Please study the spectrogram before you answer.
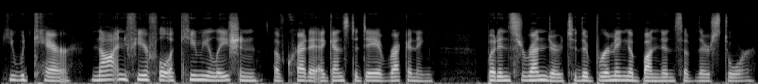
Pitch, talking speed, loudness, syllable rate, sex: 180 Hz, 190 wpm, -18 LUFS, 5.9 syllables/s, female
